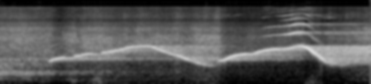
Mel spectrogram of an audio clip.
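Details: Hill myna kept as a pet whistling two long swooping phrases: a slow rising glide that falls away, then a second climb ending in a bright, overtone-rich peak and a held note.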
